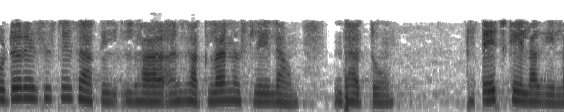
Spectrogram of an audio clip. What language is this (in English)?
Marathi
